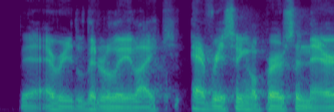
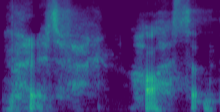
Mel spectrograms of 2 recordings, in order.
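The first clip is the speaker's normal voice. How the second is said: laughing whisper; 7 dB quieter than usual. Real, not acted. Laughs at pink line.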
